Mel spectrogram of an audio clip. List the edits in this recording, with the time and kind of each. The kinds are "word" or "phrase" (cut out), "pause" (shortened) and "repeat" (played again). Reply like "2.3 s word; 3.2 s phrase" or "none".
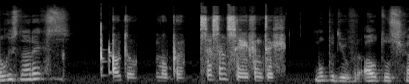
1.6 s word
